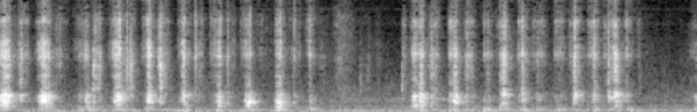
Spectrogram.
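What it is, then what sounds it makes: Scratch art paper being scratched. A wooden stylus scratches leaf shapes into a flat scratch art paper sheet with a black coating, using rapid strokes. The short, dry rasping scrapes have a bright, airy texture and arrive in quick, uneven bursts, with a brief quiet gap near the middle before the strokes resume.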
